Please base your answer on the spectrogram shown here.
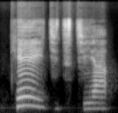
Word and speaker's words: Keiichi Tsuchiya: Keiichi Tsuchiya.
